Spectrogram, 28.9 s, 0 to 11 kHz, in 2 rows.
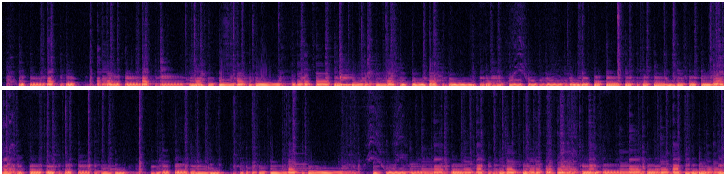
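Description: Carvin SB5000 five-string electric bass played fingerstyle: a continuous run of bass notes and riffs, broken by a few short pauses.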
